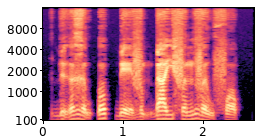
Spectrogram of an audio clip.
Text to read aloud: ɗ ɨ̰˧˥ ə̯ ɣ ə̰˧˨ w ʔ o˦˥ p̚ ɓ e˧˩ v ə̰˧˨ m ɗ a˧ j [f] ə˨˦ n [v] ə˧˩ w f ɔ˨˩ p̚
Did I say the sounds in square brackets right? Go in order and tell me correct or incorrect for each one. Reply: correct, correct

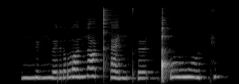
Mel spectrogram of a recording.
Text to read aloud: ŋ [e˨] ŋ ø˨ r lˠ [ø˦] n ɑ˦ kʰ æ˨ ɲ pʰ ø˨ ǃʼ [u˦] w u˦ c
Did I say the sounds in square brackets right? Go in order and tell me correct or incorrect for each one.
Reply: incorrect: y˨, incorrect: ɵ˦, correct

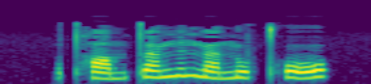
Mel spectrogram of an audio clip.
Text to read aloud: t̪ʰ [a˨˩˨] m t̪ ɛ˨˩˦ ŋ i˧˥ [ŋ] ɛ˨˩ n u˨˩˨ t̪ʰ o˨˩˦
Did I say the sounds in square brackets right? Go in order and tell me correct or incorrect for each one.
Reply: correct, correct

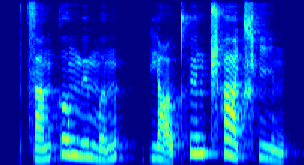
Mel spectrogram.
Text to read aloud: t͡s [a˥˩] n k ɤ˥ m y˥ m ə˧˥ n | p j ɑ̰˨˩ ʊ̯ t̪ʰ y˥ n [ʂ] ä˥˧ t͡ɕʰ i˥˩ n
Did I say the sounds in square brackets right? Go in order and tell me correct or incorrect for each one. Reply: incorrect: a˧˥, incorrect: ʈ͡ʂʰ

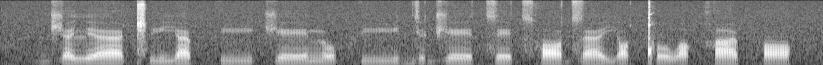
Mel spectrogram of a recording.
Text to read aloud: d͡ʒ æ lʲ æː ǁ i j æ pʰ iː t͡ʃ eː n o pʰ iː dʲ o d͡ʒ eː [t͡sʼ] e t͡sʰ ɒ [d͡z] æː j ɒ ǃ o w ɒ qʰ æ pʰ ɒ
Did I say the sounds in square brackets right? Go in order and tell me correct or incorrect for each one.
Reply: incorrect: t͡s, correct

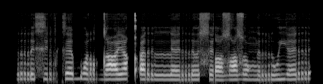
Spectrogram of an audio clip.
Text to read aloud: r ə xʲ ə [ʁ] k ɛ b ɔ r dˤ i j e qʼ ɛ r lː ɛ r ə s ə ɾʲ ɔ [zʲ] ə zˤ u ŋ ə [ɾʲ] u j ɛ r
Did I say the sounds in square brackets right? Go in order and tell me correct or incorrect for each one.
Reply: incorrect: r, incorrect: zˤ, incorrect: r

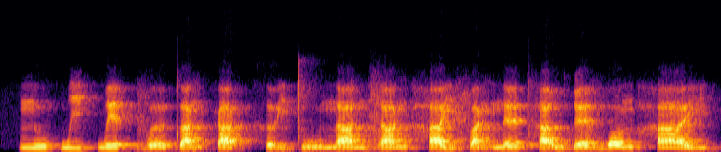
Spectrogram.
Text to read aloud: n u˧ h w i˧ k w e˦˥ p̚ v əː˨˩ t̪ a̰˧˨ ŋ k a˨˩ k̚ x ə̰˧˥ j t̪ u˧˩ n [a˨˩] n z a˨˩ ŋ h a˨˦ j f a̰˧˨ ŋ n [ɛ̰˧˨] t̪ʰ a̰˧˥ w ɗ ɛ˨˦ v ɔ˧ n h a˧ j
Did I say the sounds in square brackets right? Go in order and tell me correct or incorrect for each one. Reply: correct, incorrect: ɛ˧

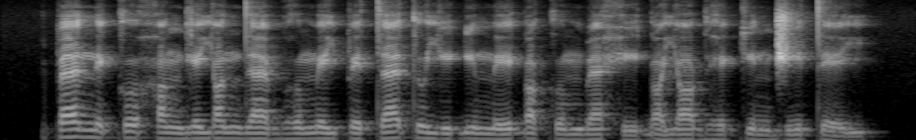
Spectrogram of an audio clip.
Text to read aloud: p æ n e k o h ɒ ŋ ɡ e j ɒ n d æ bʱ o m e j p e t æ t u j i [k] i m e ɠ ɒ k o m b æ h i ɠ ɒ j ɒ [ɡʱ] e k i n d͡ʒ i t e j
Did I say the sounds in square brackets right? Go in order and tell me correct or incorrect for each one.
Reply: incorrect: ɠ, correct

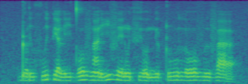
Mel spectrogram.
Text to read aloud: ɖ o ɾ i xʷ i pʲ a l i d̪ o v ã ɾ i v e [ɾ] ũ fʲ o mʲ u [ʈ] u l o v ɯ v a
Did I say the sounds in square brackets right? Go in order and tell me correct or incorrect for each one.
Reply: correct, correct

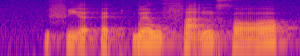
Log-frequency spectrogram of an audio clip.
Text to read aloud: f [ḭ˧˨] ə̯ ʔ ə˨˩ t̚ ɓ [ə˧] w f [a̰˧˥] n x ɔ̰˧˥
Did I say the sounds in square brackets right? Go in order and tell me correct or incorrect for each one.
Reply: correct, correct, correct

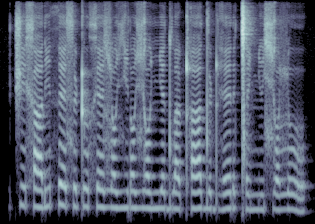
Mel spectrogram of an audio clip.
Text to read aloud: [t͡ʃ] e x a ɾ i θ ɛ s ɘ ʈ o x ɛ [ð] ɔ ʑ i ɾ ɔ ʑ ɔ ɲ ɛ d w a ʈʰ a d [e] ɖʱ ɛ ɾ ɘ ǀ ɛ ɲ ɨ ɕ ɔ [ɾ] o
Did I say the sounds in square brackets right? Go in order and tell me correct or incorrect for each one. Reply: correct, incorrect: ɮ, incorrect: ɘ, incorrect: ɮ

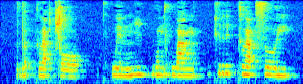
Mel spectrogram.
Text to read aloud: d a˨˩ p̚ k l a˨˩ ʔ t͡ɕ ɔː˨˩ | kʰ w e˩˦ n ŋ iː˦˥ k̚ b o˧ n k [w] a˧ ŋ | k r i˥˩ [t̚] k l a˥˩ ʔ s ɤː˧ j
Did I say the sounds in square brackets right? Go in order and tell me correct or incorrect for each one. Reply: correct, correct

